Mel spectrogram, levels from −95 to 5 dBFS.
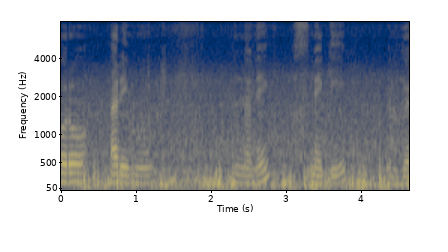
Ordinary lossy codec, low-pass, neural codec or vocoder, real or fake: none; none; codec, 16 kHz, 8 kbps, FunCodec, trained on Chinese and English, 25 frames a second; fake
